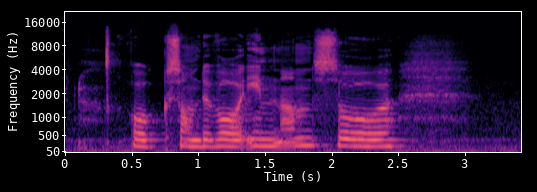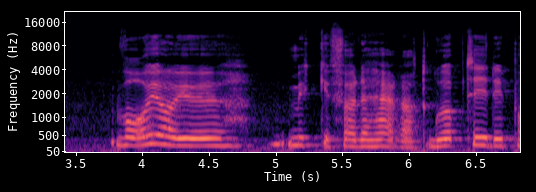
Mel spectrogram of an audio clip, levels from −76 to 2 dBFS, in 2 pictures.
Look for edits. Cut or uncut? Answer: uncut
